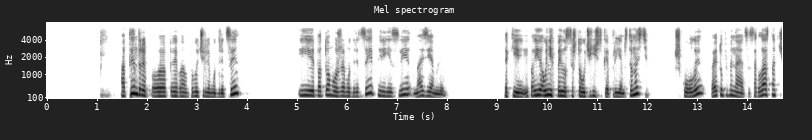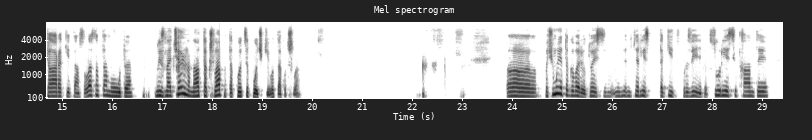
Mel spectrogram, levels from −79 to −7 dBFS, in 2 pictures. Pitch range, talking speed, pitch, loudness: 160-195 Hz, 105 wpm, 170 Hz, -23 LUFS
